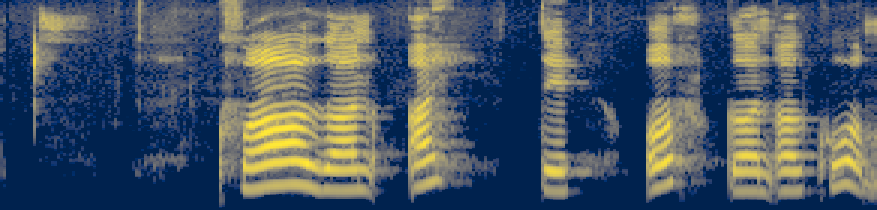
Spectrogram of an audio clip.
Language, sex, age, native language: Icelandic, male, 7, Icelandic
